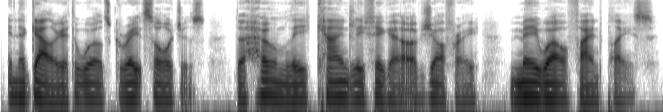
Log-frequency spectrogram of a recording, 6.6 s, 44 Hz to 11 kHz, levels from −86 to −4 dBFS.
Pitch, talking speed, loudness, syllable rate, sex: 90 Hz, 165 wpm, -22 LUFS, 4.8 syllables/s, male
